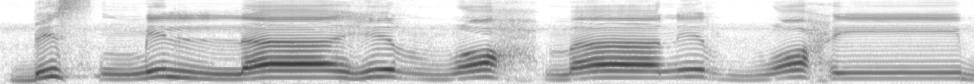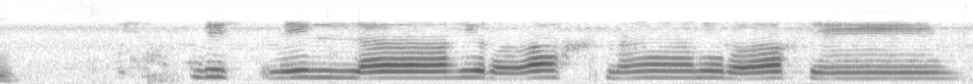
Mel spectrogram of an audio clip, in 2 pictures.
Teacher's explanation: اس میں خاص طور پر یہ دھیان رکھیں کہ لفظ اللہ کی ہا کو رحمان کی را کے ساتھ ملائیں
